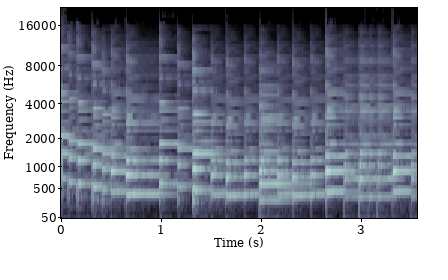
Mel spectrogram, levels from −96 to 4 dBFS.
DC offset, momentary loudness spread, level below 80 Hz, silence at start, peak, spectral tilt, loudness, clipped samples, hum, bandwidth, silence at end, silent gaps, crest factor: under 0.1%; 4 LU; -64 dBFS; 0 s; -8 dBFS; 0 dB/octave; -24 LUFS; under 0.1%; none; 17.5 kHz; 0 s; none; 18 dB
